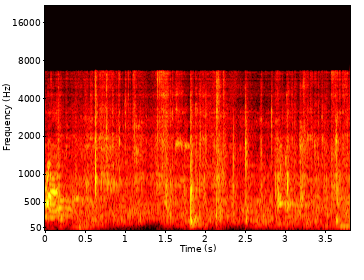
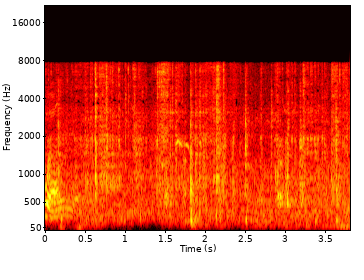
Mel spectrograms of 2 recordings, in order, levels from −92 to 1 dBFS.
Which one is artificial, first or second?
first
